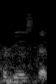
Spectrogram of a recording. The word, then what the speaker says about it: coup: Type of injury is called as अ कू injury. इस injury को क्या कहते हैं? कू इंजरी। ये टी जो है इसका साइलेंट है, और अगर ऑपोजिट साइड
